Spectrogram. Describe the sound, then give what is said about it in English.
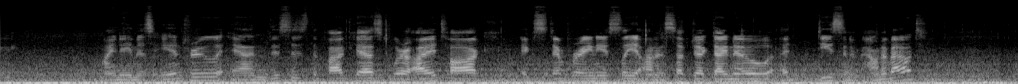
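A man talks steadily while on his way to work in a moving car, over a constant low rumble of road noise, the engine and tire drone filling the background throughout. “Uh, and I'm in the car, I'm on my way to work. Apologies for any road noise,”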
